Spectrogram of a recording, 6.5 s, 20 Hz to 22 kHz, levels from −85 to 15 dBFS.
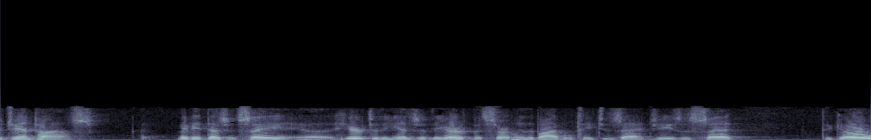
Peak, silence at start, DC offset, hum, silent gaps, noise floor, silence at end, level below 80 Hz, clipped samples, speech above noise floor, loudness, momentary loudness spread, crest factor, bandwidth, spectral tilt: -4 dBFS; 0 s; 1%; none; none; -52 dBFS; 0 s; -34 dBFS; under 0.1%; 33 dB; -20 LUFS; 8 LU; 16 dB; 5.4 kHz; -8 dB/octave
